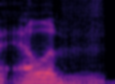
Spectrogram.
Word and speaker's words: Elavil: Following up on the Elavil discussion, I have been on Elavil for migraines for over 15 years.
